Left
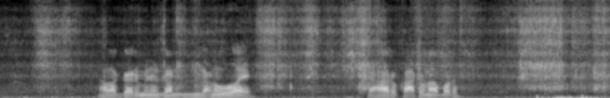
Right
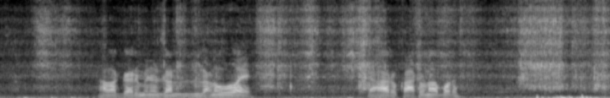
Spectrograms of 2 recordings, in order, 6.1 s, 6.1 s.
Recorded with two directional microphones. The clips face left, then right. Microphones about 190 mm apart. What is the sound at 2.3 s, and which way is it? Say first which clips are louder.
Speech: left 2 dB; 5° left (ahead or behind).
